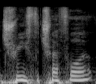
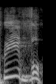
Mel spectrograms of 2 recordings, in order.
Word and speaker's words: trefoil: Is it trefoil? – No, it's trefoil. – I feel like that's a French word, and I feel like it's not pronounced trefoil. – It is pronounced. You can't say something is not what it is when I've told you it's what it is and shown you a picture.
